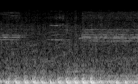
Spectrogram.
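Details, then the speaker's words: Royal Enfield Standard 350 single-cylinder with C-type free-flow bend pipe, riding on road before gas-kit ring fitted: deep thump turns ragged and puffy under light throttle as air leaks at the main header pipe joint; ring to seal it. "जो main joint होता है इसमें यहां से हवा leak हो रही है आवाज तो बढ़िया कर रही है पर जो हवा प्रेशर जो प्रॉपर आना चाहिए ना हल्की रेस देने के बाद इसकी आवाज टेढ़ी मेढी हो रही है तो हवा लीक हो रही है यहां से"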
